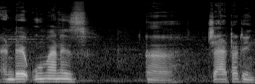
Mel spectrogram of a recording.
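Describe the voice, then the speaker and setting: Noticeable background noise runs under a man with a Bengali accent. His medium-pitched voice is monotone, with flat intonation. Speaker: vlogger. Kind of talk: casual vlog. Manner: halting.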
